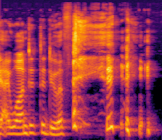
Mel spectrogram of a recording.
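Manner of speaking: slow, giggling repeat of the phrase; laughing through it. Real, not acted. Host repeating her silly phrase, laughing slowly. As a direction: say it again while cracking up. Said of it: "What a silly thing to say".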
